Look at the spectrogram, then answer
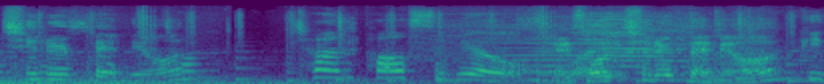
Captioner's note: head turning sound effect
